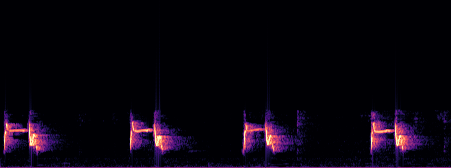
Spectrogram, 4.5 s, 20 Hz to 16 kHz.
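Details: Drongo repeating a paired call, a clear whistled note then a harsher chip, roughly every 1.2 seconds, four times over, against near silence.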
